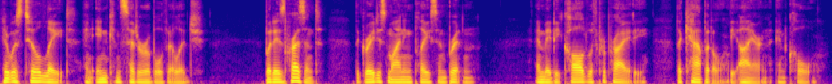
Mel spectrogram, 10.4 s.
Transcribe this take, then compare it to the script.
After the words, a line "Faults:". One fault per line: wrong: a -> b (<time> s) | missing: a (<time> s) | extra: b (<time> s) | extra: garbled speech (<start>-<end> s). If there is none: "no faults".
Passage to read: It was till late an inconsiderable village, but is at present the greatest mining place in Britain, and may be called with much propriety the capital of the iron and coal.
It was till late an inconsiderable village, but is present the greatest mining place in Britain, and may be called with propriety the capital the iron and coal.
Faults:
missing: at (3.6 s)
missing: much (7.5 s)
missing: of (9.1 s)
